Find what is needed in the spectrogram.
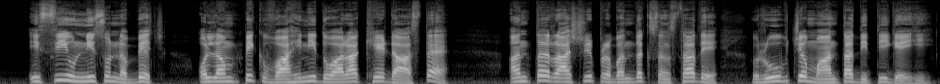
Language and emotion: Dogri, neutral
